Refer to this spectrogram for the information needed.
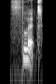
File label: "slit", voice, spelling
